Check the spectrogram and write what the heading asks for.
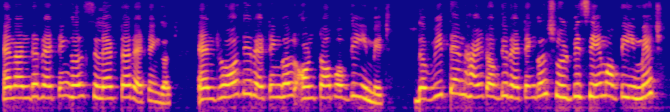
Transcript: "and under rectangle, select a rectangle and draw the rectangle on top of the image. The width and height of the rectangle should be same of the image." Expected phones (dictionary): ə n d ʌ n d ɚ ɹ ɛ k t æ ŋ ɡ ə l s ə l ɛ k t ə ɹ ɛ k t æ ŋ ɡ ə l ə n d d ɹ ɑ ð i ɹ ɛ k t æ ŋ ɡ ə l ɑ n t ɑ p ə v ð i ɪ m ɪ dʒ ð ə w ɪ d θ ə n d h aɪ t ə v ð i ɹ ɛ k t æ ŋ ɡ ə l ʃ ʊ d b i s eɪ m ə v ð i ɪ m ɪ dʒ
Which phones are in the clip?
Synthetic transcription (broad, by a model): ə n d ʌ n d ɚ ɹ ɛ t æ ŋ ɡ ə l s ə l ɛ k t ə ɹ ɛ t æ ŋ ɡ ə l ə n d d ɹ ɑ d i ɹ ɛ t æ ŋ ɡ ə l ɑ n t ɑ p ə v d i ɪ m ɪ dʒ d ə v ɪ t ə n d h aɪ t ə v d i ɹ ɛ t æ ŋ ɡ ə l ʃ ʊ d b i s eɪ m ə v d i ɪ m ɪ dʒ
